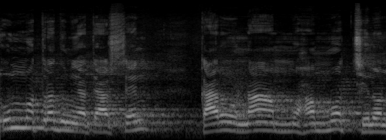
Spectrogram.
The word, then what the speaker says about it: মুহাম্মদ: এই মুহাম্মদ যদি উচ্চারণ করতে হয় তাহলে ঠোঁটে ঠোঁটে চুমা দিতে হয়। কি দিতে হয়? ঠোঁটে ঠোঁটে চুম্বন দিতে হয়, আর না হয় নবীর নাম উচ্চারণ করা সম্ভব না।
